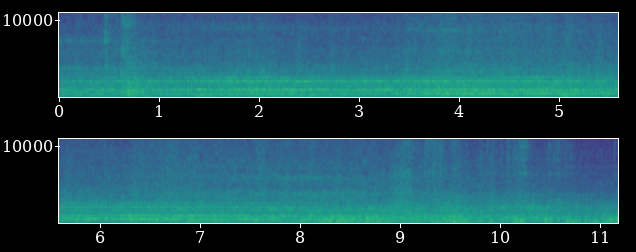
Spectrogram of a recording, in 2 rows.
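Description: LNER Azuma (Hitachi Class 800-series) train moving past along the platform: steady wheel-on-rail rumble with a high whine of several steady tones from its drive equipment, the whine fading out about two-thirds of the way through.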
